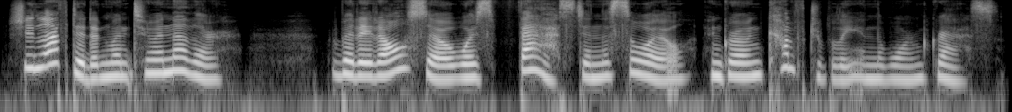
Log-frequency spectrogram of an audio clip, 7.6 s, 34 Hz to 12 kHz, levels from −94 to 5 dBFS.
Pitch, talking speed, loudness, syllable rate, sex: 235 Hz, 175 wpm, -19 LUFS, 4.5 syllables/s, female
